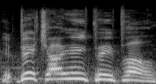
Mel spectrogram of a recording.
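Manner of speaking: mock monster roar, high, loud and slow.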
